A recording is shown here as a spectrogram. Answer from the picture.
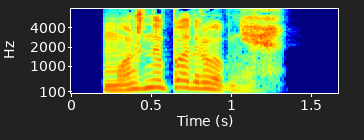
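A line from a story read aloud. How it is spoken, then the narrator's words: Asked through gritted teeth. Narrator (Russian): сквозь зубы спросил Ронан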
